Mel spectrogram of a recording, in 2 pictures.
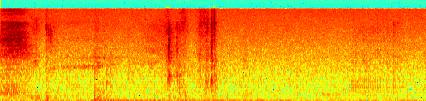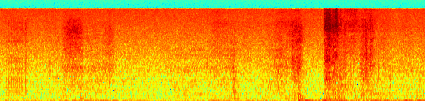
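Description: Rustling and light knocks of items being handled and moved about on a cluttered table, coming in irregular bursts, the loudest rustle near the end.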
